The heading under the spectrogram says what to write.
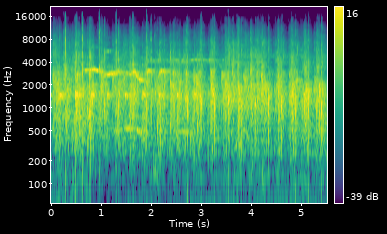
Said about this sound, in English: I think we should give her a clap on that one.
